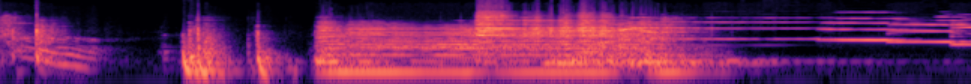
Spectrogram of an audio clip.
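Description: A gun barrel strikes a head: a dull thud and two sharp knocks, then a loud, sustained droning ring with bell-like overtones that gradually fades, like a comic blow effect.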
